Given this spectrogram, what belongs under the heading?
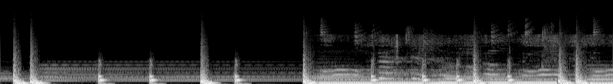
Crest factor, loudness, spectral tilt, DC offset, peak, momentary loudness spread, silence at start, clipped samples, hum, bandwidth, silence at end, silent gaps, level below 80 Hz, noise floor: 10 dB; -13 LUFS; -11 dB/octave; under 0.1%; 0 dBFS; 6 LU; 0 s; under 0.1%; none; 4.7 kHz; 0 s; none; -12 dBFS; -38 dBFS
